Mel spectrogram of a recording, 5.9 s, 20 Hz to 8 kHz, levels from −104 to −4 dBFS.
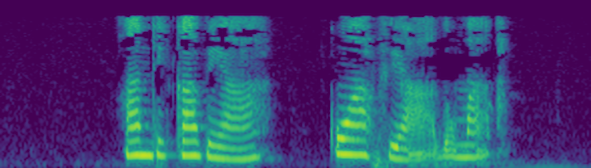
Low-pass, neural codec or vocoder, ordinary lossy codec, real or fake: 7.2 kHz; none; MP3, 24 kbps; real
